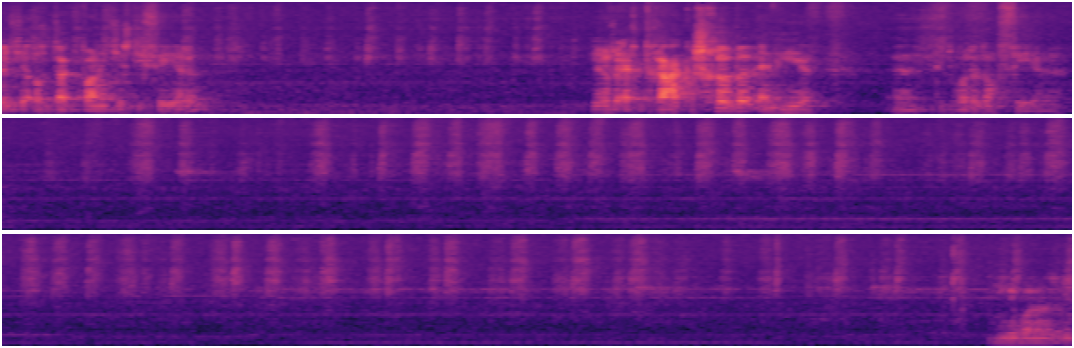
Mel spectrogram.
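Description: A marker scratches across paper.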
